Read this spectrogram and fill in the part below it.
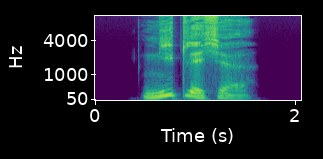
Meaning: inflection of niedlich: 1. strong/mixed nominative/accusative feminine singular 2. strong nominative/accusative plural 3. weak nominative all-gender singular
- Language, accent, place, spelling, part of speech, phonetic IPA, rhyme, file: German, Germany, Berlin, niedliche, adjective, [ˈniːtlɪçə], -iːtlɪçə, De-niedliche.ogg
